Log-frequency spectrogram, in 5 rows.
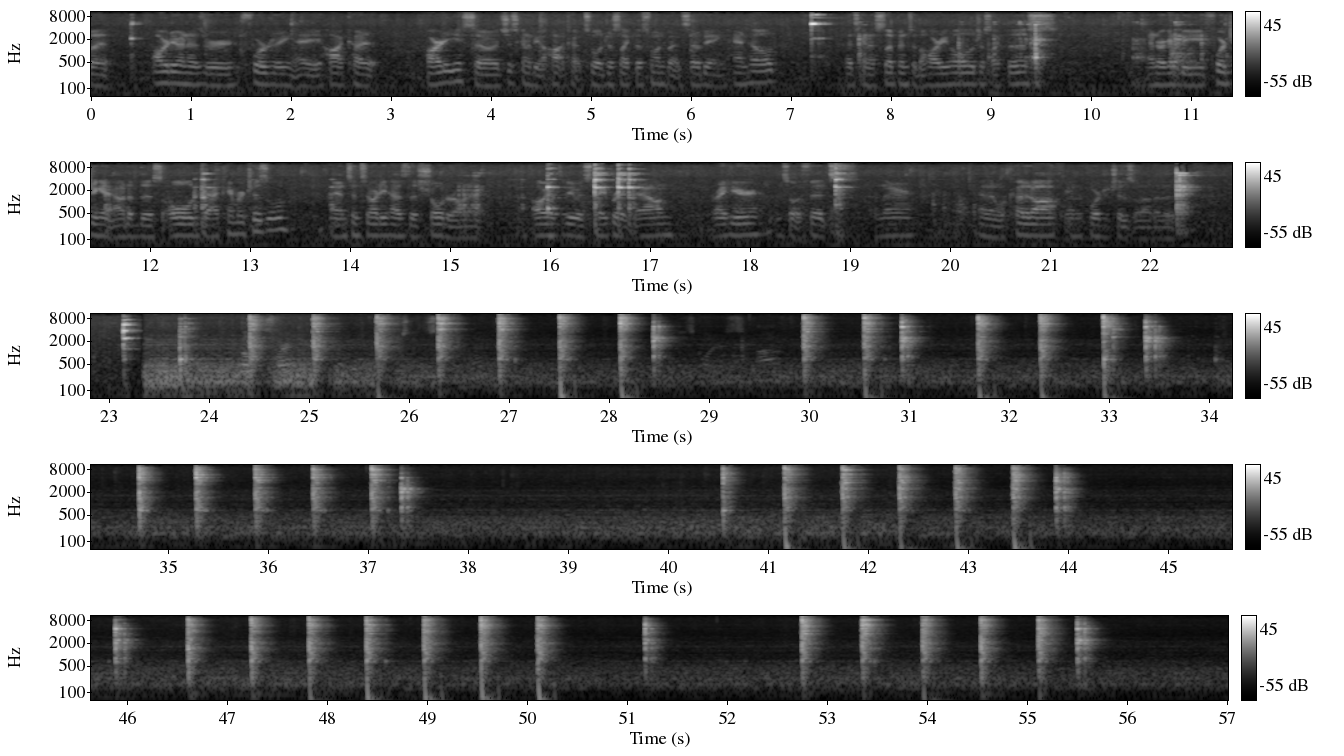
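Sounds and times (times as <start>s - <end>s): hammer striking metal on anvil: 7.2s - 7.8s, 16.0s - 17.0s, 18.8s - 19.1s, 23.2s - 28.7s, 29.9s - 33.7s, 34.7s - 37.6s, 40.6s - 44.2s, 45.9s - 50.4s, 51.2s - 51.4s, 52.8s - 55.8s.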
